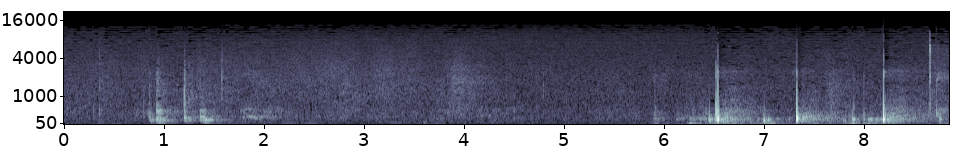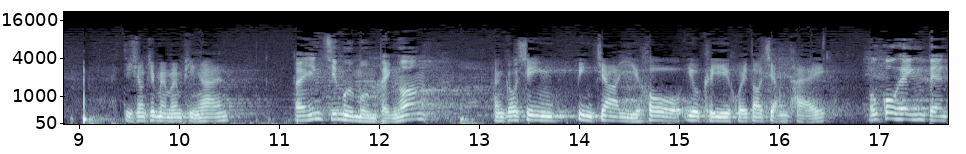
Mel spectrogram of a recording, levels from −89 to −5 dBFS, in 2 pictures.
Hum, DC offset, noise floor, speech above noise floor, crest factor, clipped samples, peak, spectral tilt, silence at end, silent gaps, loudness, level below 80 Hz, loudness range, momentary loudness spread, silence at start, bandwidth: none; under 0.1%; -49 dBFS; 32 dB; 20 dB; under 0.1%; 0 dBFS; -6 dB/octave; 0 s; none; -18 LUFS; -48 dBFS; 21 LU; 20 LU; 0.85 s; 12 kHz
